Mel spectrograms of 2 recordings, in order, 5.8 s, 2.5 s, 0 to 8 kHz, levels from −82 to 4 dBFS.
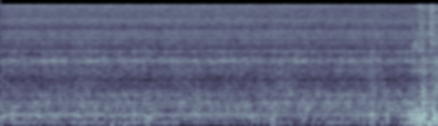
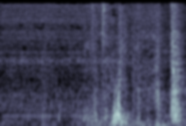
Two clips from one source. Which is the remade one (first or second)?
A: first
